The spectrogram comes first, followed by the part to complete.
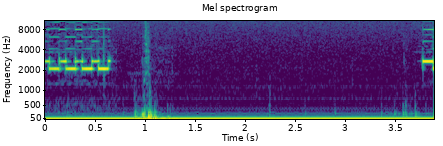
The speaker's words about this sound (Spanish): Ahí está sonando el teléfono.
